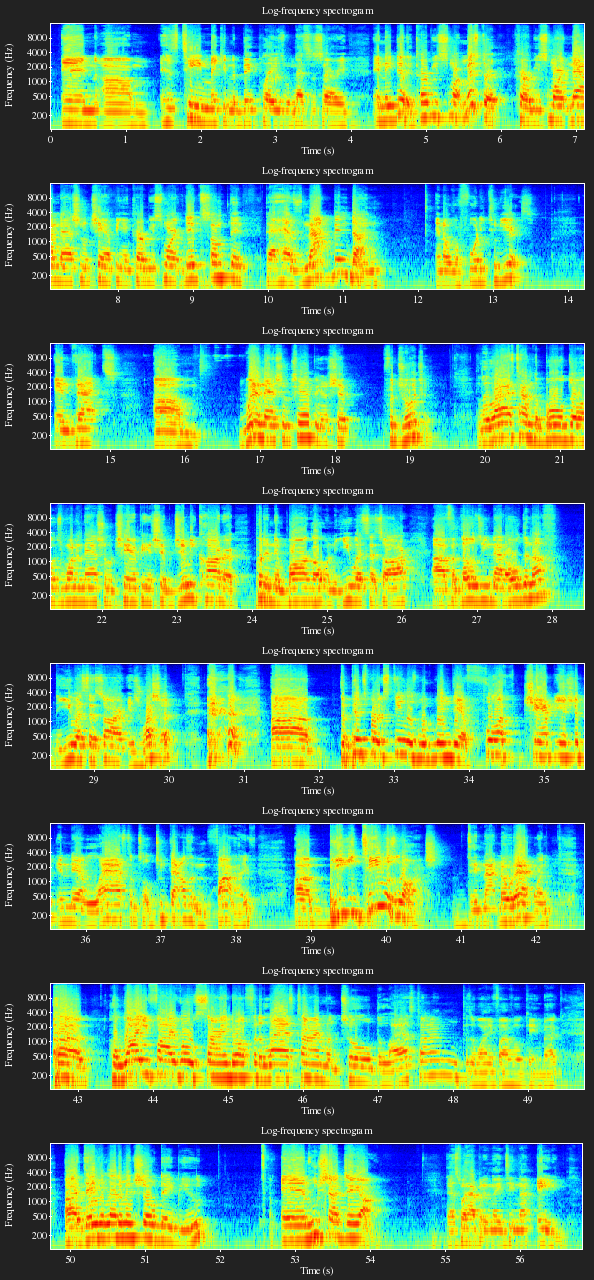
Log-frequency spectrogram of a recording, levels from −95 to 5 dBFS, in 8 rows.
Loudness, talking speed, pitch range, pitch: -15 LUFS, 135 wpm, 130-175 Hz, 150 Hz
